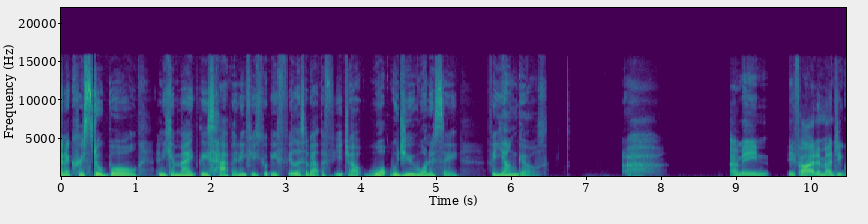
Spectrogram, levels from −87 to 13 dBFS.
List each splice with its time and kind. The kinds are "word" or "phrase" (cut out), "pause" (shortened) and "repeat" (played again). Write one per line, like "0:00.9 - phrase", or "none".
none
